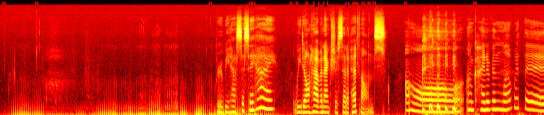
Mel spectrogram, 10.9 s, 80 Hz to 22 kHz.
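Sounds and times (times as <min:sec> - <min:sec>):
cat purring: 0:00.0 - 0:06.2
speech: 0:04.4 - 0:10.8
laughter: 0:08.5 - 0:09.2.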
